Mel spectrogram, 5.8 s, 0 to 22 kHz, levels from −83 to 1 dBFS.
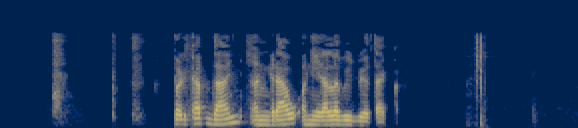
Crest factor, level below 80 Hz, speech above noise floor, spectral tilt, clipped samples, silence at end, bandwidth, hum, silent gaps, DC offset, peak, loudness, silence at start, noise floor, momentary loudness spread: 22 dB; -66 dBFS; 64 dB; -5.5 dB/octave; under 0.1%; 1 s; 7.8 kHz; none; none; under 0.1%; 0 dBFS; -21 LUFS; 0.5 s; -84 dBFS; 19 LU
